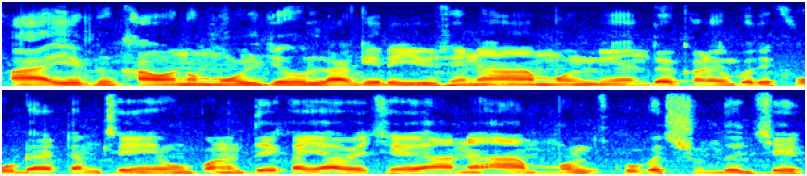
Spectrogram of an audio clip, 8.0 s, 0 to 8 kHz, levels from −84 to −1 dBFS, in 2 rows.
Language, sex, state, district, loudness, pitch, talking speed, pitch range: Gujarati, male, Gujarat, Gandhinagar, -16 LUFS, 110 Hz, 225 wpm, 105-115 Hz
